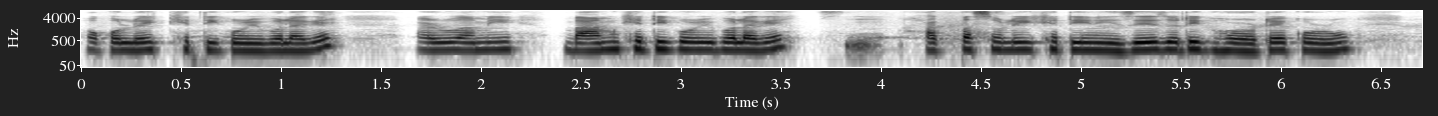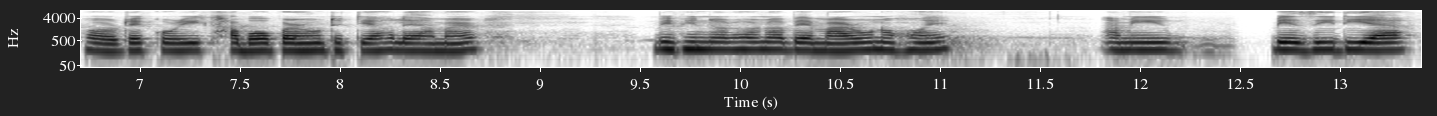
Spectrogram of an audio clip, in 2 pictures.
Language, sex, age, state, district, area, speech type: Assamese, female, 18-30, Assam, Sivasagar, rural, spontaneous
